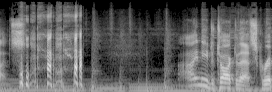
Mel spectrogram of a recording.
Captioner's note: child giggles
